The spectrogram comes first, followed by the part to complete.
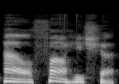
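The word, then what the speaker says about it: al-Fahisha: different title for her one that by no coincidence rhymes with her name al farhisha the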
